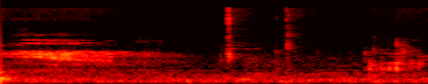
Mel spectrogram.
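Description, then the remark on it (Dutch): Someone takes a quiet sip of a drink: soft wet mouth sounds and a couple of small clicks, with no talking. “Even een slokje drinken.”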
